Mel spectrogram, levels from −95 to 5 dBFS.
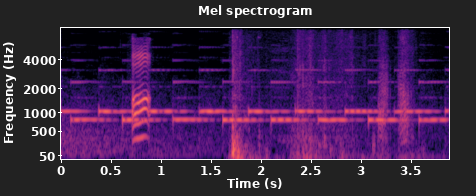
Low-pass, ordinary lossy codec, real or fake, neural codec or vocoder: none; none; real; none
